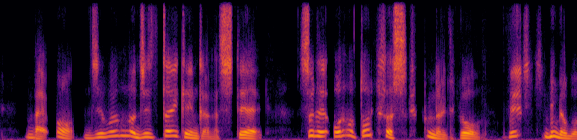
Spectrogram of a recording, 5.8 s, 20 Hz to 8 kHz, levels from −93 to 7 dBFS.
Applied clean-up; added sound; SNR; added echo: neural diffusion model UNIVERSE++.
